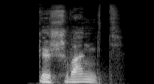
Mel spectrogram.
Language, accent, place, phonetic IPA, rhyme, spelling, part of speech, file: German, Germany, Berlin, [ɡəˈʃvaŋkt], -aŋkt, geschwankt, verb, De-geschwankt.ogg
- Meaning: past participle of schwanken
